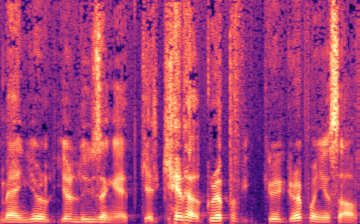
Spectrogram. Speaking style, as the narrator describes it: mocked him and said

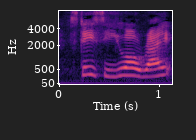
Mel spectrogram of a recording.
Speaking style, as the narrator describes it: I cried

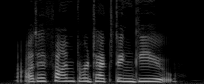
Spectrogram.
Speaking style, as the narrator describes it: Wei Wuxian mumbles into the back of Zhang Cheng's robes

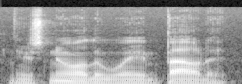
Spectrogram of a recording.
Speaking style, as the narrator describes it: he said flatly

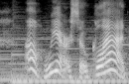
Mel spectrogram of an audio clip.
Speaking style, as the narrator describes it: cackled the geese, and the gander joined them

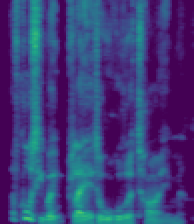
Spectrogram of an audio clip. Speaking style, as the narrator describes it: said Larry irritably

